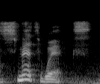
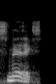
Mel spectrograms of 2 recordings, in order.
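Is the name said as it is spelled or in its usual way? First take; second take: as spelled; usual way. First: The name is said following its spelling sound by sound. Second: The name is said its usual way, not as spelled. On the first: This is how the name is written. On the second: This is how the name is actually said. "it's pronounced"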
